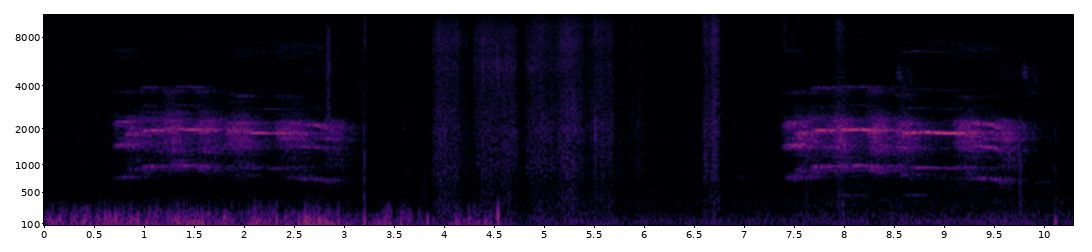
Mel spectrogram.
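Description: Rooster crowing twice, each crow about two and a half seconds long and the second coming about six and a half seconds after the first. A low rumble runs under the first crow, and a brief hiss comes between the two.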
